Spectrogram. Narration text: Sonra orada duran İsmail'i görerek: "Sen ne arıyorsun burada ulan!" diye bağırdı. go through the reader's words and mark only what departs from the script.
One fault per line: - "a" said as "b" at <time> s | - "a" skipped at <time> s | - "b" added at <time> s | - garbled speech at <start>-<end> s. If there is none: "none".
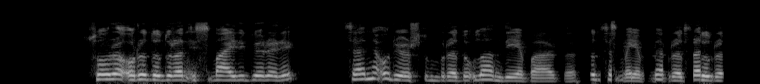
- garbled speech at 5.9-7.2 s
